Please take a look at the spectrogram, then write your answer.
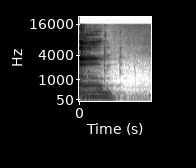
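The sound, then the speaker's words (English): One loud sneeze with a voiced, drawn-out burst lasting under half a second, trailing off into near silence. “Be courteous. Bless you”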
